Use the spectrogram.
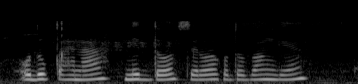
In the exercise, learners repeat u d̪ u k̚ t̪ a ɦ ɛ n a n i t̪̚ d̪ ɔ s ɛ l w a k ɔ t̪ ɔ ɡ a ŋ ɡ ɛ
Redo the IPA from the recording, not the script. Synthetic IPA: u d̪ u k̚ t̪ a ɦ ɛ n a n i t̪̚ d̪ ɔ s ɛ ɾ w a k ɔ d̪ ɔ b a ŋ ɡ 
